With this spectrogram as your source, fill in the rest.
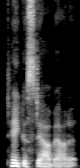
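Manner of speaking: normal talking voice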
